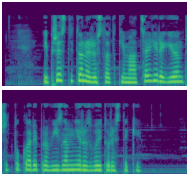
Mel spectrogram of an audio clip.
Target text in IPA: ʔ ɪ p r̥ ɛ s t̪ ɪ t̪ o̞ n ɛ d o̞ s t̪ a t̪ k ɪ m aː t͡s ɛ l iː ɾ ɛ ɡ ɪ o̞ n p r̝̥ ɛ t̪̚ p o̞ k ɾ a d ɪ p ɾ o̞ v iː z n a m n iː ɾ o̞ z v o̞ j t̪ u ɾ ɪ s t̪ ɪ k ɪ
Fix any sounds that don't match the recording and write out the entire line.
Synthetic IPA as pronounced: ʔ ɪ p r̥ ɛ s t̪ ɪ t̪ o̞ n ɛ d o̞ s t̪ a t̪ k ɪ m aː t͡s ɛ l iː ɾ ɛ ɡ ɪ o̞ n p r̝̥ ɛ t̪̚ p o̞ k l a d ɪ p ɾ o̞ v iː z n a m n iː ɾ o̞ z v o̞ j t̪ u ɾ ɪ s t̪ ɪ k ɪ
